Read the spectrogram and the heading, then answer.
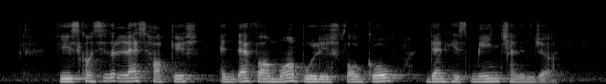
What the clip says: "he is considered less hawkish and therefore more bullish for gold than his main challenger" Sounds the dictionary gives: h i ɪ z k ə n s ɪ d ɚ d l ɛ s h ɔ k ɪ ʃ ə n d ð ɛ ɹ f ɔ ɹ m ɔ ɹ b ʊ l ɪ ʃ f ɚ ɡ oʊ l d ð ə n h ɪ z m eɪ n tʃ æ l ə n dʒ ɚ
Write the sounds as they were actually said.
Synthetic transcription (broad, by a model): h i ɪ s k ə n s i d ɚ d l ɛ s h ɔ k ɪ ʃ ə n d ɛ f ɔ m ɔ b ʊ l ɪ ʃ f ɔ ɡ oʊ d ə n h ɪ s m eɪ n tʃ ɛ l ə n dʒ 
